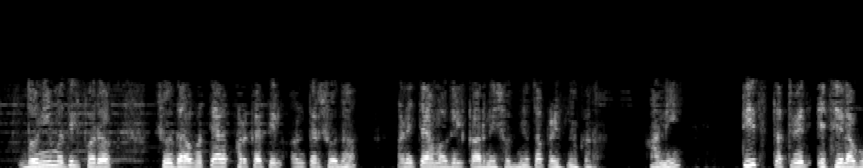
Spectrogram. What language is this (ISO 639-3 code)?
mar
